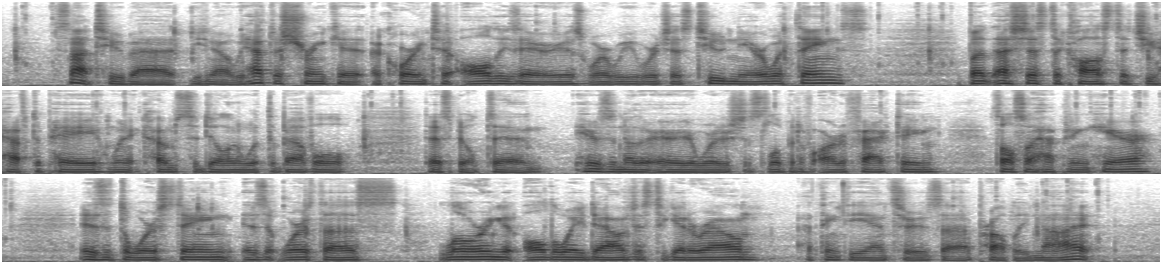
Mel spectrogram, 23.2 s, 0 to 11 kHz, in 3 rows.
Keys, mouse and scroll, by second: 0.2 middle click, 0.3 scroll down 1, 0.5-0.9 scroll up 10, 1.2 q, 1.6 click, 3.5 shift+click, 4.7-5.7 scroll down 13, 5.3 shift+middle click, 5.9 middle click, 6.2 middle click, 6.3-6.7 shift+scroll down 2, 6.7-7.4 scroll up 6, 6.9 middle click, 7.0 middle click, 7.8 shift+middle click, 7.9 shift+scroll up 2, 8.4 middle click, 10.5-12.0 scroll up 8, 12.0-12.9 scroll down 12, 12.9 middle click, 13.8 scroll up 7, 14.7 scroll down 1, 14.9 middle click, 15.6-16.6 scroll up 10, 16.7 q, 17.2 click, 21.8 click, 22.2 scroll down 8, 22.4 middle click.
